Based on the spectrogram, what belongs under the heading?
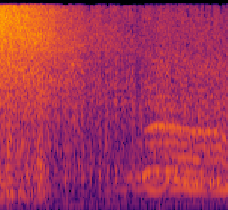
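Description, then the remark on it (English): A toy train, its switch set the wrong way, lets out a loud burst of hissing steam that fades slightly, then a thin whistling tone rises over the continuing hiss. No voices. “You've got the switch going the wrong way. I've played with this train before.”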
